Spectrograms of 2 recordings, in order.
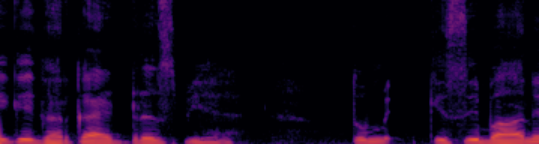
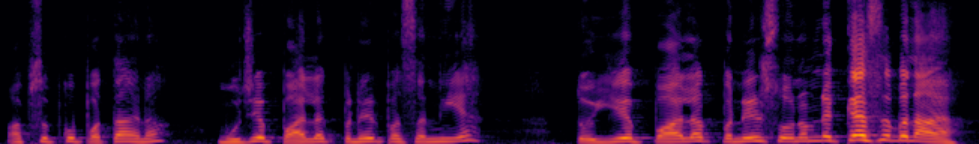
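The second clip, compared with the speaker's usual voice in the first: indignant, building to a loud, higher demand; angry outburst; 4 semitones higher, 6 dB louder than usual. Acted. Husband demanding why palak paneer was cooked, angry. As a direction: let the anger build to the last words. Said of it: "देखते ही भड़क जाता है".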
